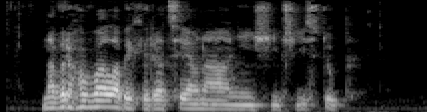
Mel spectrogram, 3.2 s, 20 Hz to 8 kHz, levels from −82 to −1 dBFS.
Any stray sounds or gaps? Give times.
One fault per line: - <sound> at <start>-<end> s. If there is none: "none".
none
